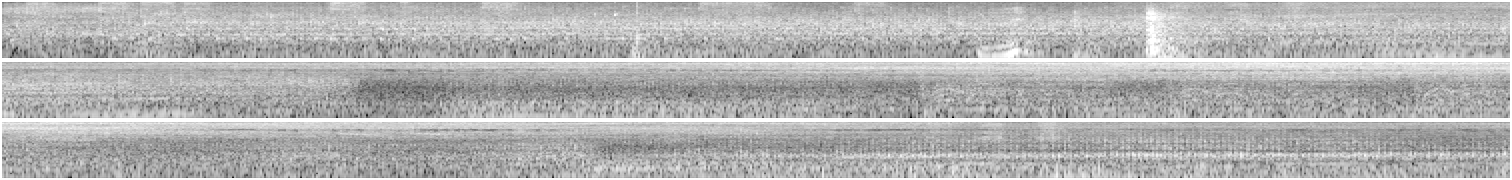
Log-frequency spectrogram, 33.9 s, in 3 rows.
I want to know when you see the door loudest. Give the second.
9 s.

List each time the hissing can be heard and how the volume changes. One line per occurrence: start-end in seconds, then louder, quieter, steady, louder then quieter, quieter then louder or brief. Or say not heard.
0.0-33.8 louder then quieter.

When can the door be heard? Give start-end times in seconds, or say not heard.
7.5-9.1.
